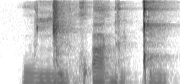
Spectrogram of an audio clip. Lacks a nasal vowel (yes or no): yes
